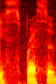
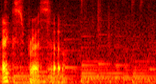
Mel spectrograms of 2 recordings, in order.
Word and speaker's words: espresso: Or the espresso machine. Because it's espresso, not expresso.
